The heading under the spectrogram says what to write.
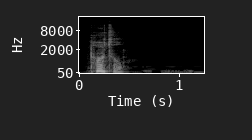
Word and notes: pottle: Australian English

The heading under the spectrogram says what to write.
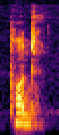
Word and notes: pod: British English

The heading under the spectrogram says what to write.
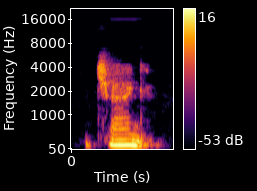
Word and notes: jag: British English

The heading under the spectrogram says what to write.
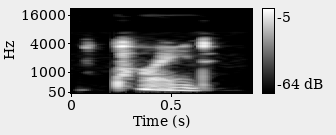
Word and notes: pied: British English

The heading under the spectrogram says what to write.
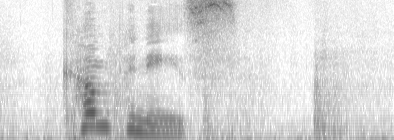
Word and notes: companies: American English

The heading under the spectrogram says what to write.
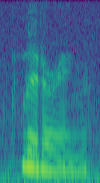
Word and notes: glittering: American English

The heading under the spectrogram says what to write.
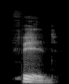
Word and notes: fid: Australian English

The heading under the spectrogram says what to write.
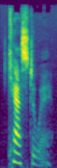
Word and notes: castaway: American English

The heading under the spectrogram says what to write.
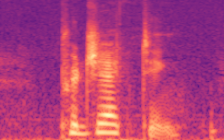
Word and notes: projecting: American English

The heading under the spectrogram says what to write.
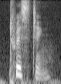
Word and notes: twisting: American English

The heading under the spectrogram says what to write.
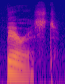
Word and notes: barest: American English

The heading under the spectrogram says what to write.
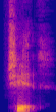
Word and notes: chit: Australian English

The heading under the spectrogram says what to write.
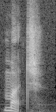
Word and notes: much: American English

